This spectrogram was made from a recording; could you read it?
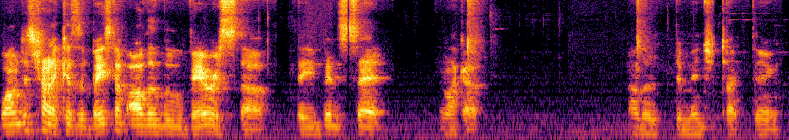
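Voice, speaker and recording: A man's voice: lowish voice, normal speed, sharp tone. A man in his twenties chatting casually over a noisy video call. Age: 20s. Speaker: stream cast member. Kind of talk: casual chat.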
